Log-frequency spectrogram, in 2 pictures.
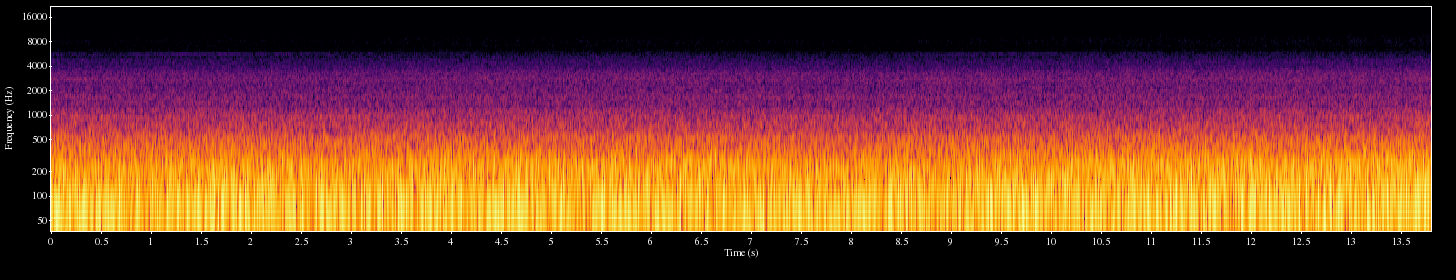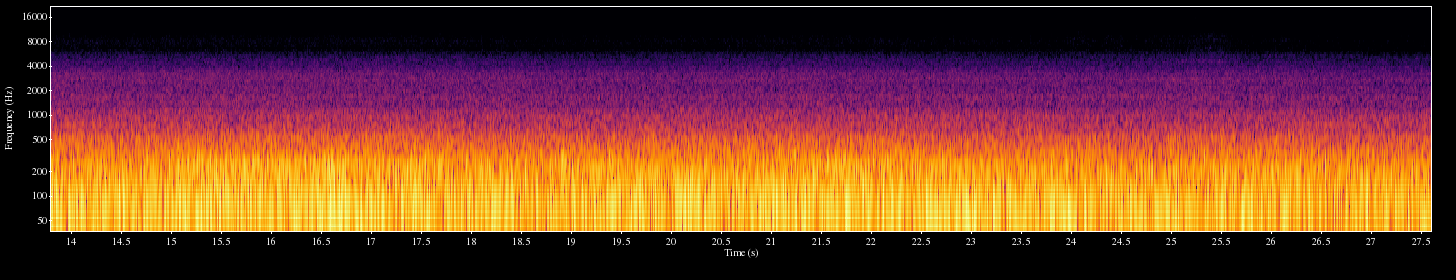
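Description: A car's engine hums steadily from inside the car.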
